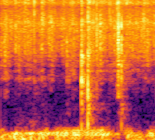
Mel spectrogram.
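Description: Vegetables sauté in oil rendered from meat, a steady close sizzle and crackle with a few brief stirring scrapes, no voices.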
